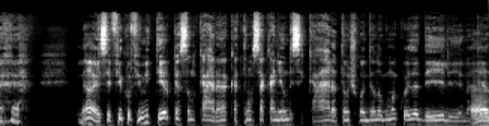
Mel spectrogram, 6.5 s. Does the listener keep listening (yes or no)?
no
